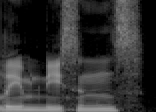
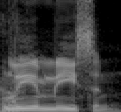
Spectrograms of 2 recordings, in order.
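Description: First: The surname ends with an extra s sound. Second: The surname ends without an extra s sound.

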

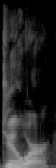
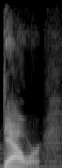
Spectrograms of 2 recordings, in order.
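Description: First: The word rhymes with 'poor'. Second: The word rhymes with 'hour'. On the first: The speaker calls it right. "because that's how you pronounce it" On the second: The speaker calls it wrong. "it's not dour"

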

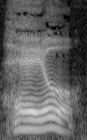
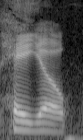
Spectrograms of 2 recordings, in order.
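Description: First: It is said in a put-on Latin accent. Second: It is said in his ordinary voice.

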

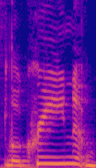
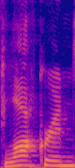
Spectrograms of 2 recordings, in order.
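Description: First: The last syllable has a long vowel. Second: The last syllable has a short vowel. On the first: This is how a modern reader might say it. The speaker calls it wrong. "So I might pronounce this Locrine" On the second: This is the likely historical pronunciation. The speaker calls it right. "the name was most likely pronounced Locrin"

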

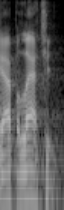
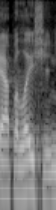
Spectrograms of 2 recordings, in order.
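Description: First: It is said the way locals say it. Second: It is said the way outsiders say it.

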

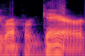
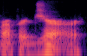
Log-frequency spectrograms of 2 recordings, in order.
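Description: First: The final g is hard, as in 'go'. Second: The final g is soft, as in 'gem'. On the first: The name follows its presumed Austrian origin. The speaker calls it right. "then it should have a hard G at the end" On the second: The name does not follow its presumed Austrian origin. The speaker calls it wrong. "not a soft G"

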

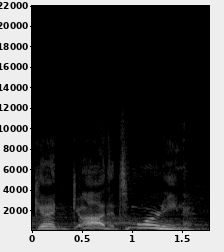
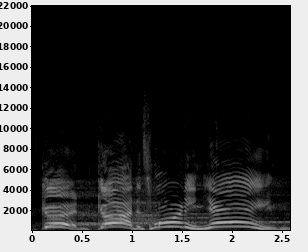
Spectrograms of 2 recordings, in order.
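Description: First: It sounds groggy and dismayed. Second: It sounds happy and cheerful.

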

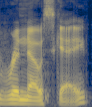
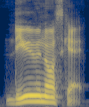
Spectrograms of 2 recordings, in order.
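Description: First: The first syllable is said as 'ri'. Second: The first syllable is said as 'ryu'. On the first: The speaker calls it wrong. "they just say Rinosuke" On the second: The speaker calls it right. "the kid's name is Ryunosuke"

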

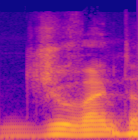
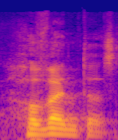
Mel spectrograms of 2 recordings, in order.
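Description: First: It begins with a 'j' sound. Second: It begins with a 'y' sound. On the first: The speaker calls it wrong. "not Juventus" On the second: The speaker calls it right. "You don't pronounce the J"

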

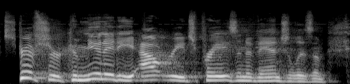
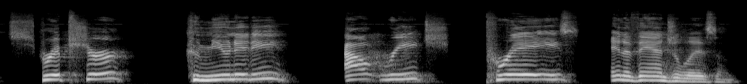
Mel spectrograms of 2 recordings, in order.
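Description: First: The list is said very fast. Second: The list is said at a moderate pace.

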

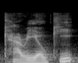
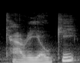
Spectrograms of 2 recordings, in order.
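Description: First: The word is said with an English pronunciation. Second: The word is said with an English pronunciation.

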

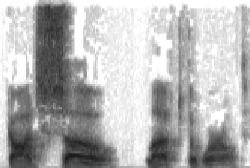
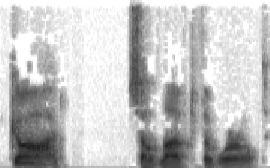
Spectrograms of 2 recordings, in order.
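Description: First: The stress is on the word so. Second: The stress is on the word God.

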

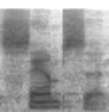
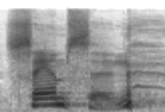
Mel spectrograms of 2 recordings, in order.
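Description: First: A 'p' sound is heard before the 's'. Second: No 'p' sound is heard before the 's'. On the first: The speaker calls it wrong. "I think I've pronounced it Samson, which is just wrong" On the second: The speaker calls it right. "There's no P in there"

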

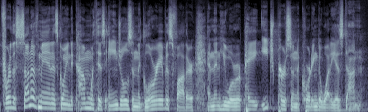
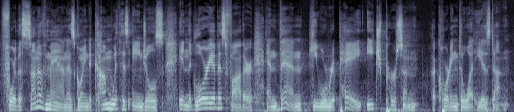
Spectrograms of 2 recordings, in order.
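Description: First: It is read at normal speed. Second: It is read slowly.

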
